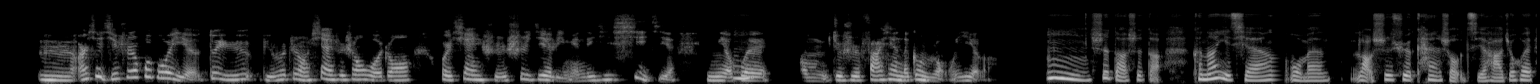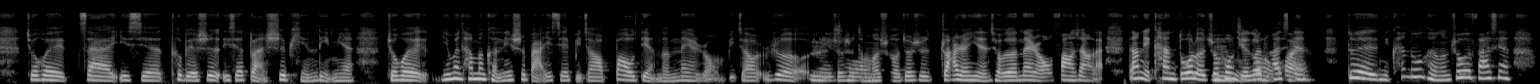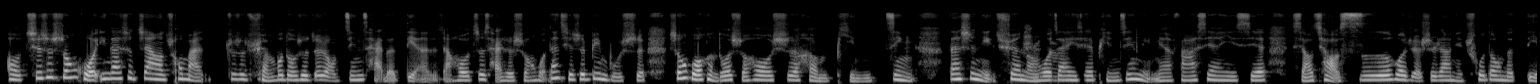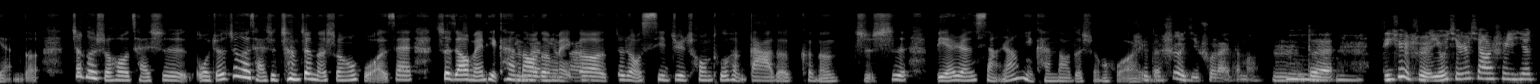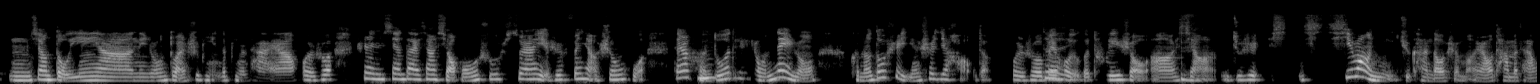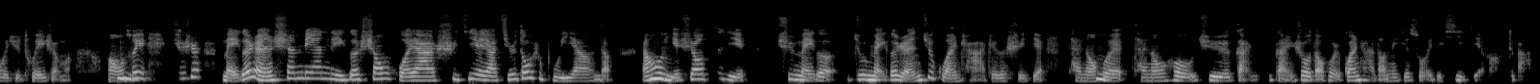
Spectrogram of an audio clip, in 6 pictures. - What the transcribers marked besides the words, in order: laughing while speaking: "真正的生活"; laughing while speaking: "嗯"
- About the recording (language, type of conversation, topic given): Chinese, podcast, 你有什么办法戒掉手机瘾、少看屏幕？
